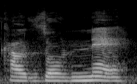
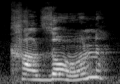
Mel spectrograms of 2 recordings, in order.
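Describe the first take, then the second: First: The final E is clearly pronounced. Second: The final E is left silent. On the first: The speaker calls it right. "the E is actually pronounced" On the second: The speaker calls it wrong. "as Americans say"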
